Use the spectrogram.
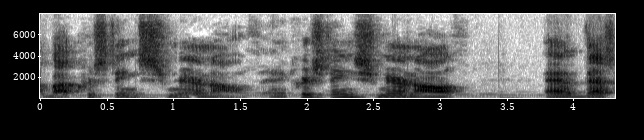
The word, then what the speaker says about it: Smirnoff: And Christine Smirnoff, and that's how you say it, was talking about doing another trilogy.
